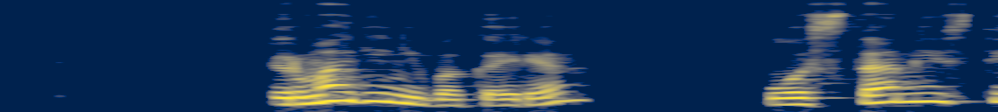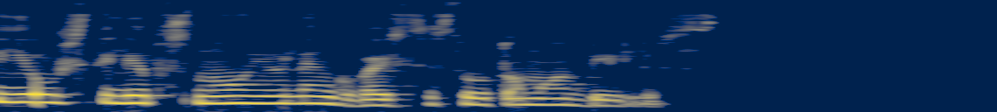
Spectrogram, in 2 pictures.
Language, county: Lithuanian, Marijampolė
